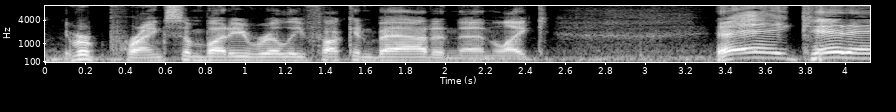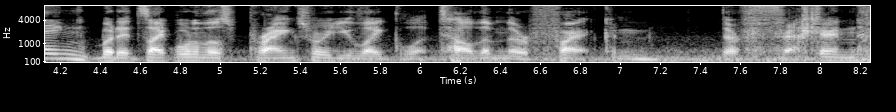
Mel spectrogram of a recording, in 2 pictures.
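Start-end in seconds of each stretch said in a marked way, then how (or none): 3.3-4.3 high, loud, slow sing-song "Hey, kidding"; mock kidding. Prankster to victim, high sing-song reveal. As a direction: chirp it out like it was all a joke.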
